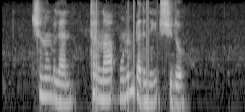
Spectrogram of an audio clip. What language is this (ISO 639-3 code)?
uig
